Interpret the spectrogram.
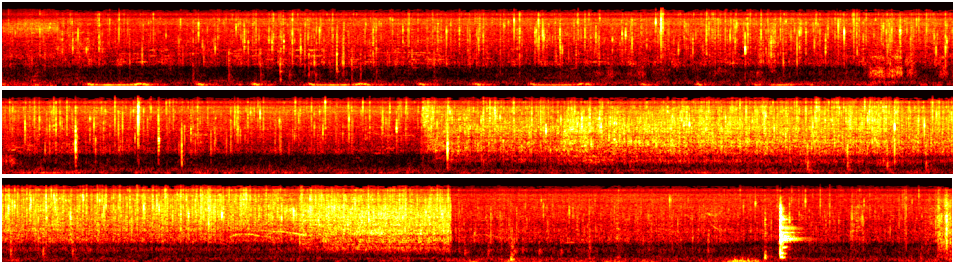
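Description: Flour-battered potato pieces (viazi karai) frying in hot vegetable oil, a steady sizzle that grows louder for about ten seconds in the middle. A single sharp knock comes near the end.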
